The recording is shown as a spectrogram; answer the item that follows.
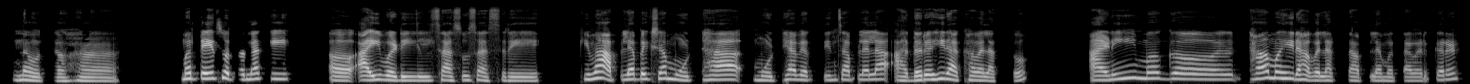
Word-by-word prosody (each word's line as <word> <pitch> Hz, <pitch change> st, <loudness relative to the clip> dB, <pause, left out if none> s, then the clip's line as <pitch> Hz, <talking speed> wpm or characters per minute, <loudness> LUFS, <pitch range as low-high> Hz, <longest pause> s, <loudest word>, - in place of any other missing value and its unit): नव्हतं, 175 Hz, -5 st, -1 dB
हां. 165 Hz, -2 st, -2 dB, 0.7 s
मग 265 Hz, -, +4 dB
तेच 270 Hz, +1 st, +7 dB
होतं 235 Hz, -3 st, +1 dB
ना 255 Hz, -, +4 dB
की 250 Hz, -1 st, +1 dB, 0.4 s
अ, 195 Hz, -, -1 dB, 0.3 s
आई-वडील 185 Hz, -3 st, +3 dB
सासू-सासरे 185 Hz, -3 st, -2 dB, 0.6 s
किंवा 250 Hz, +5 st, +3 dB
आपल्यापेक्षा 240 Hz, +4 st, +2 dB
मोठा 210 Hz, -3 st, -1 dB, 0.4 s
मोठ्या 195 Hz, +3 st, -2 dB
व्यक्तींचा 210 Hz, +1 st, -5 dB
आपल्याला 225 Hz, +2 st, -1 dB, 0.2 s
आदरही 210 Hz, +8 st, +2 dB
राखावा 200 Hz, -4 st, +1 dB
लागतो 175 Hz, +3 st, -5 dB, 0.7 s
आणि 235 Hz, +9 st, +2 dB
मग 275 Hz, -2 st, -2 dB
अ, 235 Hz, -2 st, 0 dB, 0.2 s
ठामही 275 Hz, +2 st, +3 dB
राहावं 225 Hz, -5 st, +2 dB
लागतं 185 Hz, 0 st, -5 dB
आपल्या 175 Hz, 0 st, -6 dB
मतावर 170 Hz, 0 st, -7 dB
कारण 225 Hz, +5 st, -3 dB
210 Hz, 115 wpm, -20 LUFS, 185-240 Hz, 0.7 s, तेच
